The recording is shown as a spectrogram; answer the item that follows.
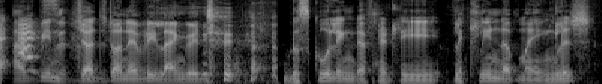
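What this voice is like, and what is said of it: Indian accent. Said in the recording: “the accent is Indian”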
